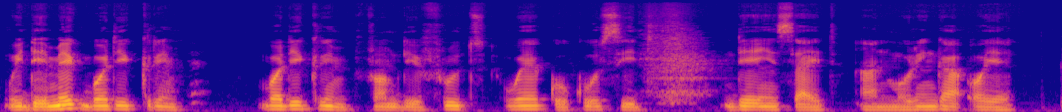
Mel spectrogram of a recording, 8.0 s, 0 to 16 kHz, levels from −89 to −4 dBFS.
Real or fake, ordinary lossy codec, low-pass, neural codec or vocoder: real; none; 14.4 kHz; none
